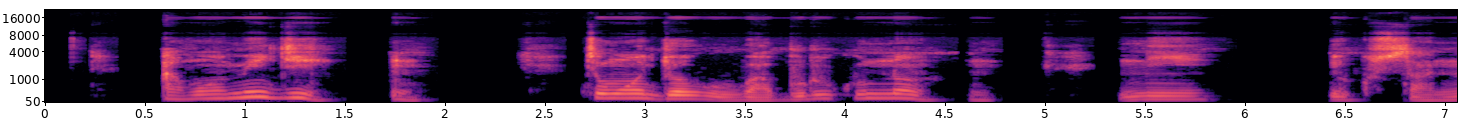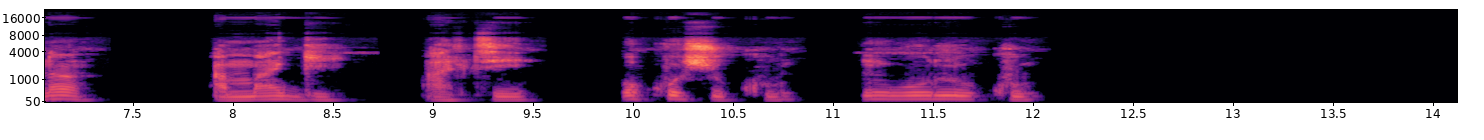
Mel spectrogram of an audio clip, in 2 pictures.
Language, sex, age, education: Yoruba, male, 30-45, tertiary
